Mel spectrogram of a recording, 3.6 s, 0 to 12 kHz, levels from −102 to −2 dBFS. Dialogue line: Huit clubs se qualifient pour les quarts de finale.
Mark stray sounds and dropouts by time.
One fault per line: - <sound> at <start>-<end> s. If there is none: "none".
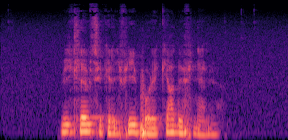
none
